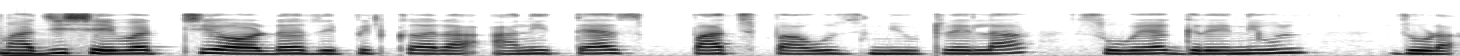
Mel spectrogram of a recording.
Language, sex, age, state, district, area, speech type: Marathi, female, 18-30, Maharashtra, Amravati, urban, read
